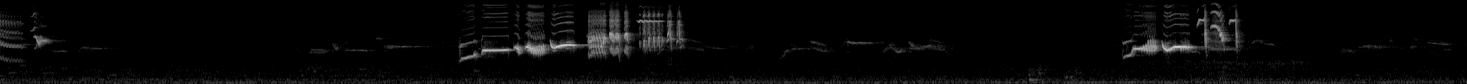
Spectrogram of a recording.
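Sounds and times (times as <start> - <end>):
common blackbird Turdus merula singing: 0.0 - 1.2, 3.0 - 10.2, 11.2 - 12.8.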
